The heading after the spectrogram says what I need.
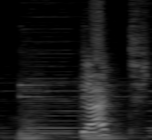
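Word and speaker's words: debt: अब इस वर्ड में जब बी को हमने प्रोनाउंस ही नहीं करना तो बी लिखा ही क्यों। डेट जब बोलना है तो spelling simple C डी ई टी डेट कर देते, ये बी बीच में घुसाने की क्या जरूरत थी।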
